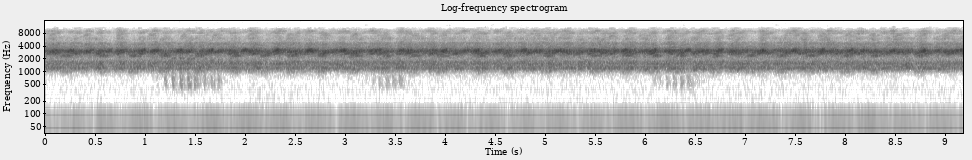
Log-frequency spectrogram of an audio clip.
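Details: Frogs mating-calling on a calm country night in rice-planting season. A constant shrill, pulsing chorus carries three short, lower rattling croaks spaced a few seconds apart.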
